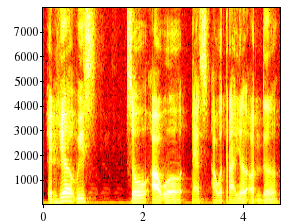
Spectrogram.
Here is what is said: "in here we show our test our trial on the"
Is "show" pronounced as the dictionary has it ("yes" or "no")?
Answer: no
